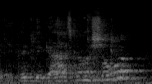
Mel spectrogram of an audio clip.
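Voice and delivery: quick, very soft asking; low, confidential retold question; hushed question. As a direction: ask it under your breath. Coach's private question before game.

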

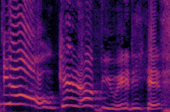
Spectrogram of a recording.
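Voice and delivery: high, exasperated scolding; imitated outburst at a hapless buddy; mock exasperated yell. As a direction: scold a fool, laughing at the end. Retold scolding of gullible friend.

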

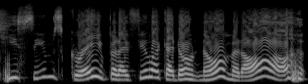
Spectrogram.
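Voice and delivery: bemused disbelief; baffled. Retold or imitated. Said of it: "I'm like".

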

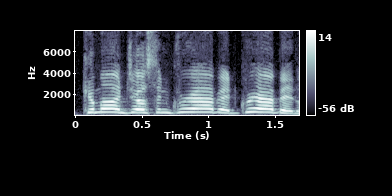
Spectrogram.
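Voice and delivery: high-pitched mock urgency; urgent urging. Retelling teammates urging a fallen friend, urgent and high. Voices Rangers urging on Justin.

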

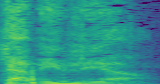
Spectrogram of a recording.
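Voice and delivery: mild mock shout of discovery; girl's delighted cry. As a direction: voice the child's sudden joy, lightly. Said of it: "el grito que dio".

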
